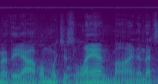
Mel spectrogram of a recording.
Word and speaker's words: Landmind: It appears to be a non-severed horse head with the name of the album, which is Landmind, and that's a.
